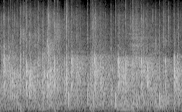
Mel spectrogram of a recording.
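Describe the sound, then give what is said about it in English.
Steady audience applause, a dense crackle of many hands clapping at once, sustained and fairly loud throughout with no voices standing out. “Yeah, thanks for applauding that one.”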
